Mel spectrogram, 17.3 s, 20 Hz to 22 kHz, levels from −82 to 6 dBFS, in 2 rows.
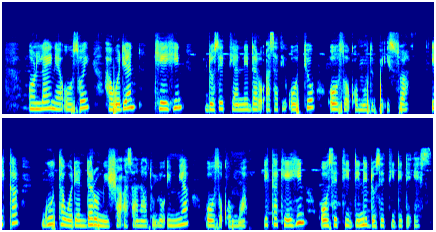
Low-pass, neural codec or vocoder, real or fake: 7.2 kHz; none; real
